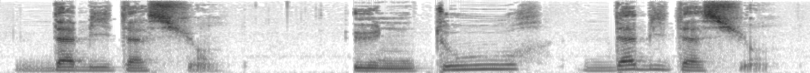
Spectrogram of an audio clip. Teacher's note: H doesn't exist in French, well, in most of the cases, so it does mean that you don't pronounce it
